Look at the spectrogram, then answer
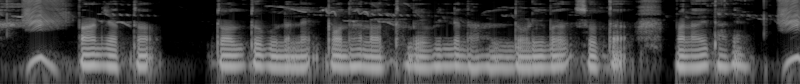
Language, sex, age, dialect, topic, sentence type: Bengali, male, 18-24, Jharkhandi, agriculture, statement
